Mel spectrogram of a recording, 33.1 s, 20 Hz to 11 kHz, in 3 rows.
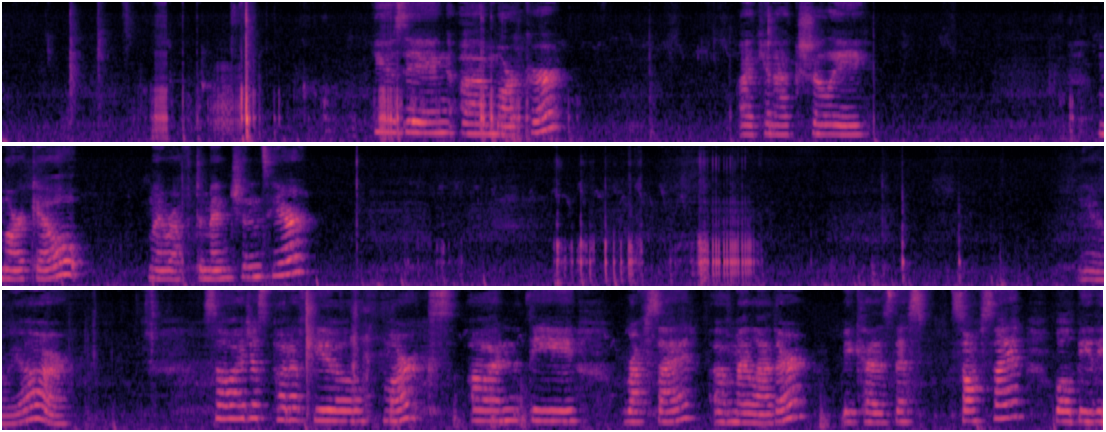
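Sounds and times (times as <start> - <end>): marker squeaking on leather: 16.6 - 18.6.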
